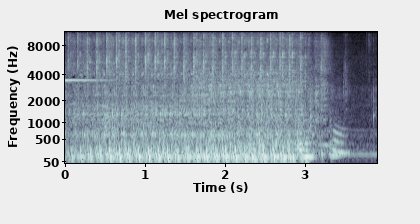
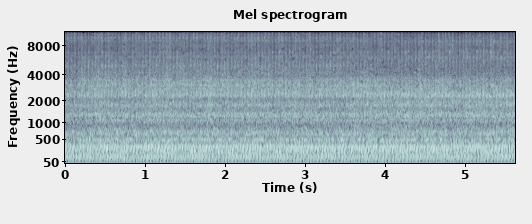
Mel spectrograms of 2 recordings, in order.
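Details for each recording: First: Honda GX160 on Grip-Rite wheelbarrow compressor, fully serviced (carb, filter, fuel, new plug): chugs unevenly at low rpm, won't throttle up, then dies; weak spark. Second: Honda GX160 on Grip-Rite wheelbarrow compressor, previously only ran at low rpm from weak spark, after replacing high-resistance spark plug cap: steady, even note about eleven seconds, no surging or misfires; fixed.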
